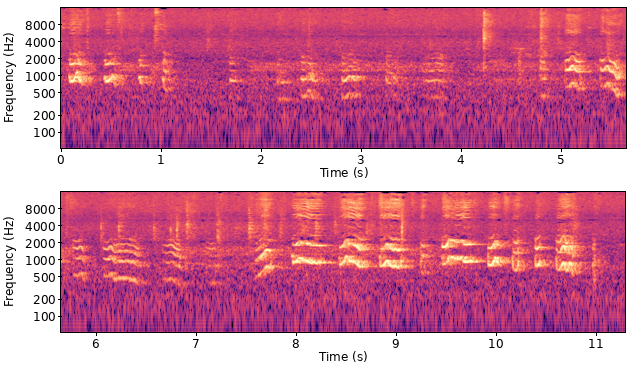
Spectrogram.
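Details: Three-week-old Miniature Dachshund puppies whimpering indoors: thin, wavering whines and squeaks rising and falling, irregular at first, then denser, louder runs of short cries near the end.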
